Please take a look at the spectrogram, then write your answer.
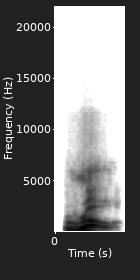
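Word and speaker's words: rho: name I this is this letter here is Greek and it's ro I guess phonetically it's ro ok so in Greek that's how we say it and it is also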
